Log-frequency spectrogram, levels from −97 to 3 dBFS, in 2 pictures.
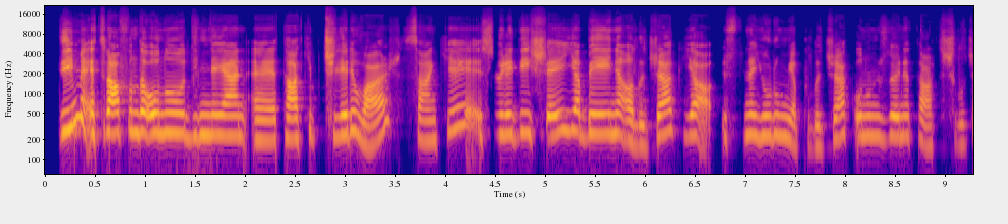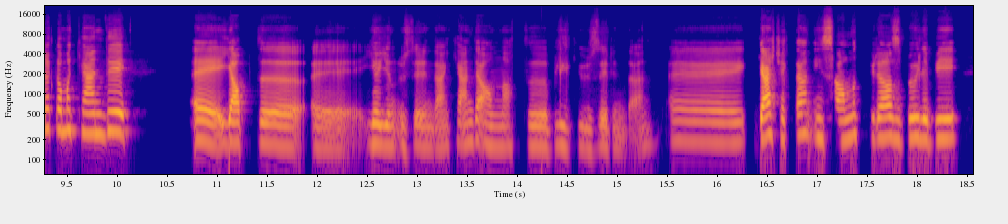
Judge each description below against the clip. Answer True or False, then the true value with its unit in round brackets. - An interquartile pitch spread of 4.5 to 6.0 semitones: True (5.2 semitones)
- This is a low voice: False (220 Hz)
